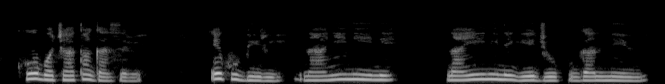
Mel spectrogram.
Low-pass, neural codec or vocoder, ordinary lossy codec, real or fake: 7.2 kHz; none; none; real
